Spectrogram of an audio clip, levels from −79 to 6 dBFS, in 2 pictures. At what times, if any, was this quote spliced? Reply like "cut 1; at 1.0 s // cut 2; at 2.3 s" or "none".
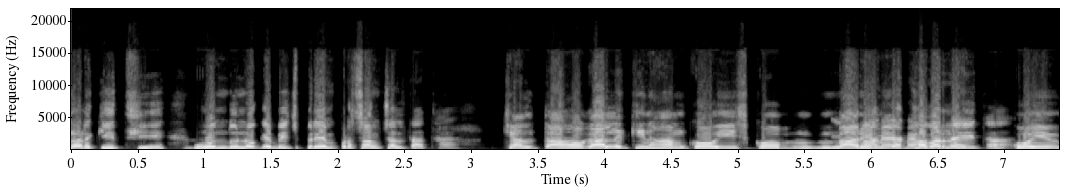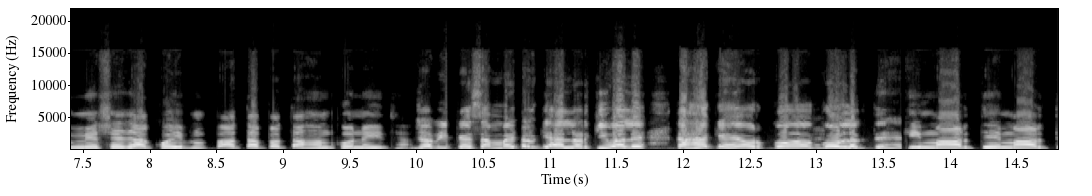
cut 1; at 10.2 s // cut 2; at 13.7 s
